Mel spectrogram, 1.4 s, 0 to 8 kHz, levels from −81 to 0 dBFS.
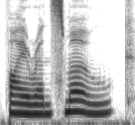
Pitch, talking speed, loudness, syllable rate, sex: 195 Hz, 135 wpm, -15 LUFS, 3.1 syllables/s, female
